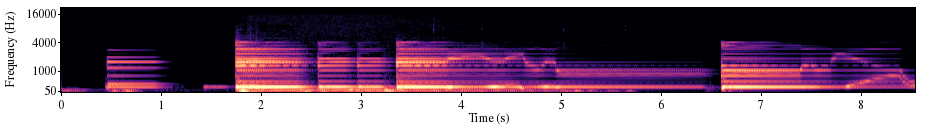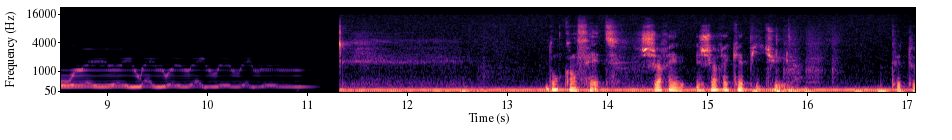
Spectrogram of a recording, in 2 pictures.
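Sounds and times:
sustained synth keyboard chords: 0.4 - 11.2.

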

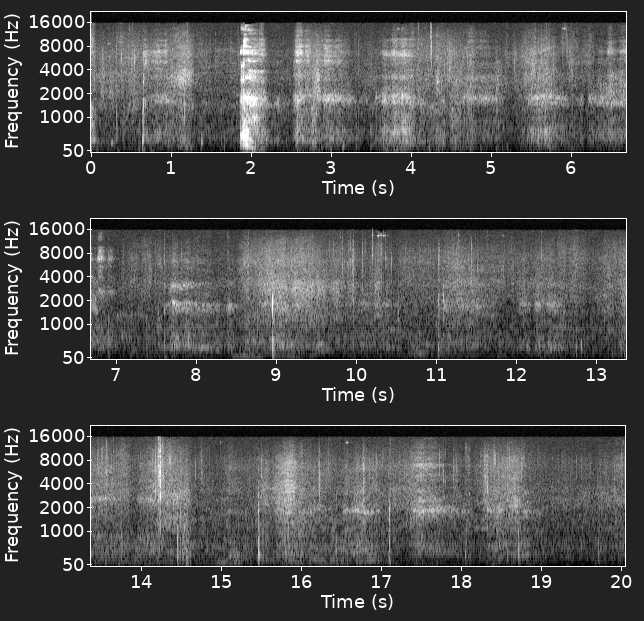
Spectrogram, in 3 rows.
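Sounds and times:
person breathing hard: 1.9 - 14.6, 15.6 - 19.1.

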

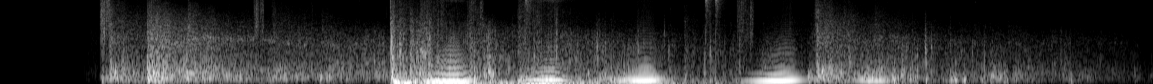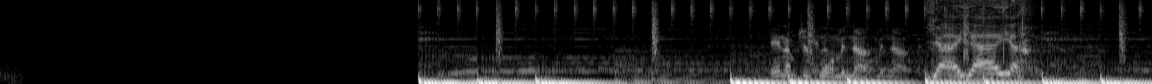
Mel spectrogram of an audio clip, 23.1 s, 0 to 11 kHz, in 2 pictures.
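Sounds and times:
heavy bass rumble: 3.9 - 9.0
low held notes: 3.9 - 9.0
deep boom: 3.9 - 9.3
sudden crash: 3.9 - 9.7.

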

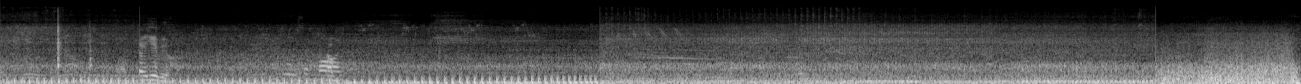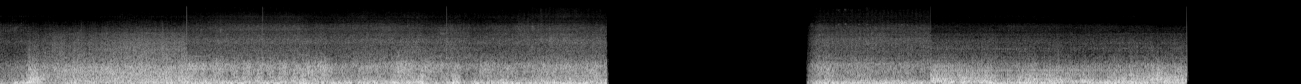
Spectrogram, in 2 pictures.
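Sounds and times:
motorcycle and scooter engines: 0.0 - 19.1, 21.1 - 24.8.

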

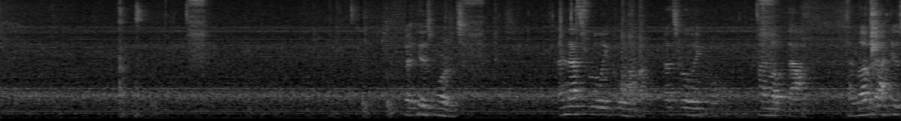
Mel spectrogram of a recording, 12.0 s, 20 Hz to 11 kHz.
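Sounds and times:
steady room hiss: 0.0 - 12.0.

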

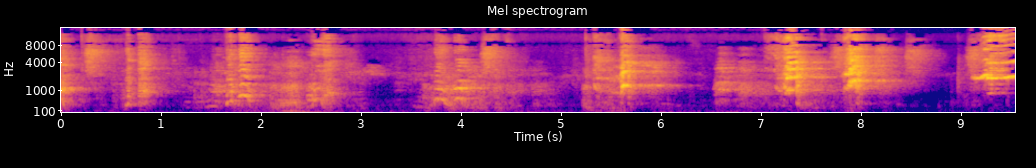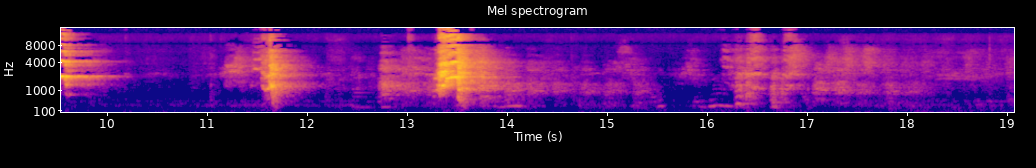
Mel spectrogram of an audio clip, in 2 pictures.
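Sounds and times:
macaws squawking: 0.0 - 3.0.

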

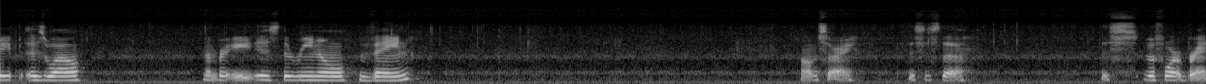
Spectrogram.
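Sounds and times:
faint constant hum: 0.0 - 12.0.

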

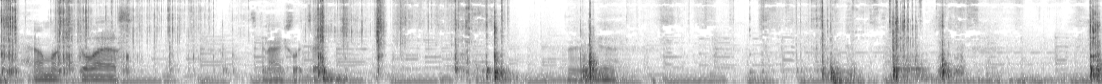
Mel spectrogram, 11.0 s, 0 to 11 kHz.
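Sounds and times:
fiberglass deck being pried up: 0.0 - 5.2, 7.6 - 9.7
sharp cracks and knocks: 3.1 - 5.2.

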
